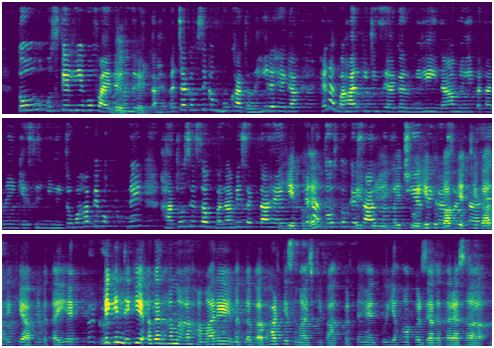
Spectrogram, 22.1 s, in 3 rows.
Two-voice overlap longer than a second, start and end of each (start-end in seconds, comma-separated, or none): 12.7-14.7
